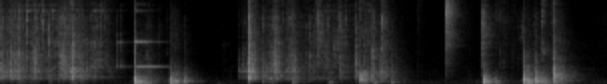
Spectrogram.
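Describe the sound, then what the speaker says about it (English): Ice cubes are dropped into a cocktail glass in a series of sharp clinks and rattling tumbles, several separate bursts close up over a few seconds, with no talking. "Step one, I'm gonna pop some ice into the glass."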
